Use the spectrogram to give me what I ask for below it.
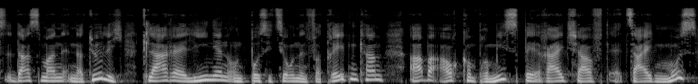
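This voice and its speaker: At a fairly slow pace, a man speaks with lively intonation on a very clean recording with a silent background. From South Tyrol. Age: 40s. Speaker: patient advocate. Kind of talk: radio interview.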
